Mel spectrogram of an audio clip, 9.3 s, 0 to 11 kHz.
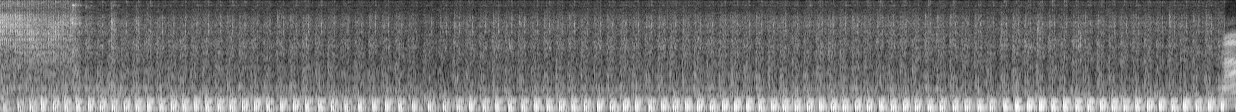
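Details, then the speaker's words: PE28 carburetor, after head nozzle change, air screw at 1.5 turns: low, even putt-putt at about four beats a second with no hunting or stumbling, a lower, stable normal idle. "idle karena saya setting di sat setengah itu udah otomatis idalnya lebih stabil ya lebih rendah dan stabil kayak gini guys ya"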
